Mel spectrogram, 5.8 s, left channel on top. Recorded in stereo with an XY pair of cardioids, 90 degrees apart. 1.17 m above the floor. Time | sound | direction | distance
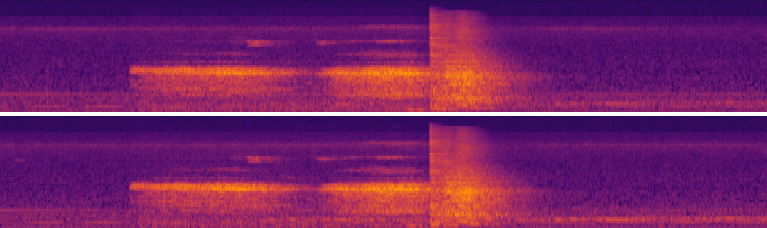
1.0 | breathing | 5° left | 1.0 m
3.2 | a zipper | 15° right | 1.5 m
